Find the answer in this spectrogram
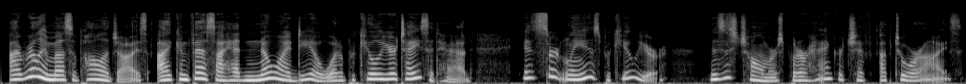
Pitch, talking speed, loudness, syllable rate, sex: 220 Hz, 180 wpm, -17 LUFS, 5.4 syllables/s, female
